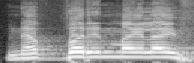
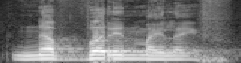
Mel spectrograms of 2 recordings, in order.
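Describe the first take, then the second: First: Slow and loud, ringing out; loud slow declaration; louder, emphatic. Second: Very slow, each word weighed; slow, measured vow; slow, deliberate. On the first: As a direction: proclaim "Never in my life" to the hall. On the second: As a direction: lay out "Never in my life" slowly. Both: Shown as a demonstration. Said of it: "repeated motto".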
